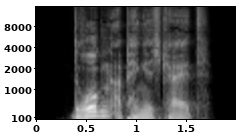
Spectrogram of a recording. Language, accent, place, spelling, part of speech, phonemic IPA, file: German, Germany, Berlin, Drogenabhängigkeit, noun, /ˈdʁoːɡn̩ˌʔaphɛŋɪçkaɪ̯t/, De-Drogenabhängigkeit.ogg
- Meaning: drug dependence, drug dependency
